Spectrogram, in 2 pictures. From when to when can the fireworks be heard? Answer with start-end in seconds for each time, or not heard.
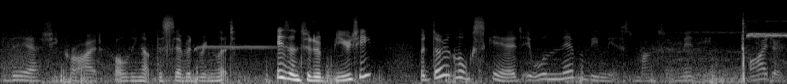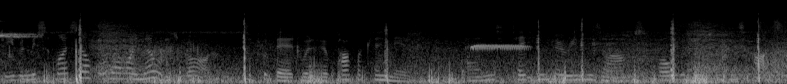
6.4-15.7.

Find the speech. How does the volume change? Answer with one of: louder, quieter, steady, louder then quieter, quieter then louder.
quieter.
